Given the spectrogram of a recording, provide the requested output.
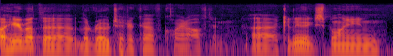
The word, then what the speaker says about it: rotator cuff: just misunderstand they'll say rotary cup or a rotator cup but it's not a rotator cuff uh it's just like a cuff in your uh the sleeve of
